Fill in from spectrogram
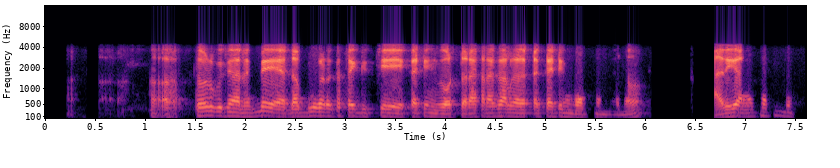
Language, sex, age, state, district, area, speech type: Telugu, male, 45-60, Andhra Pradesh, Sri Balaji, rural, conversation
